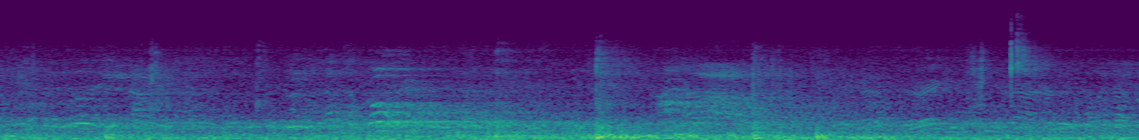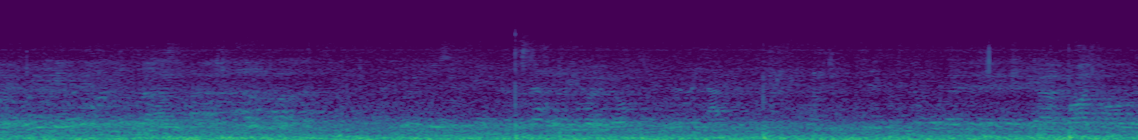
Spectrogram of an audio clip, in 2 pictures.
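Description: Young men shout and call to each other from across a large echoing indoor hall.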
